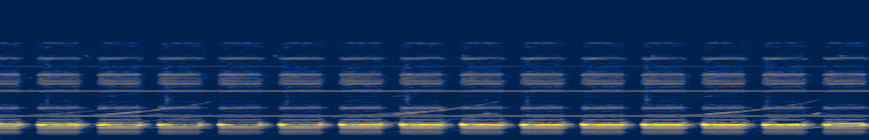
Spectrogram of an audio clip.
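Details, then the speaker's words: Gentex horn on a fire alarm circuit set to continuous, coding itself to the older pulse march-time pattern: shrill pulses sound evenly about two per second; the horn is coding and sounding properly. "The knack for this horn is set on continuous, but it's going to be coding itself to the pulse march time pattern that these older ones had the option for."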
